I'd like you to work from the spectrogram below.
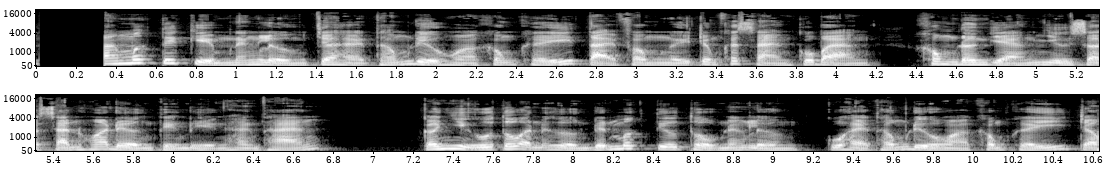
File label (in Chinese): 越南语男, 外语, 小语种, 年轻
